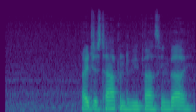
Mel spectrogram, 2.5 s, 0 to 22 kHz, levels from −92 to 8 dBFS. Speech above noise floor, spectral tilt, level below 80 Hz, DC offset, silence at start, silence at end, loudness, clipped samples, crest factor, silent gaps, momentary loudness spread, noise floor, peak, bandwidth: 29 dB; -7 dB/octave; -68 dBFS; under 0.1%; 1 s; 0 s; -33 LUFS; under 0.1%; 18 dB; none; 2 LU; -61 dBFS; -16 dBFS; 14 kHz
